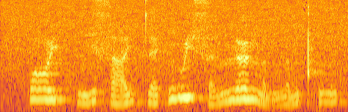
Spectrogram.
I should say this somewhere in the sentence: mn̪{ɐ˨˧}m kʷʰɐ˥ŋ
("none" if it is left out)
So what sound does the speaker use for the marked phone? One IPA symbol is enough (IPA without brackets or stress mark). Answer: ɐ˨˥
